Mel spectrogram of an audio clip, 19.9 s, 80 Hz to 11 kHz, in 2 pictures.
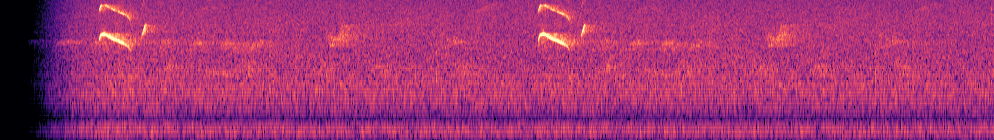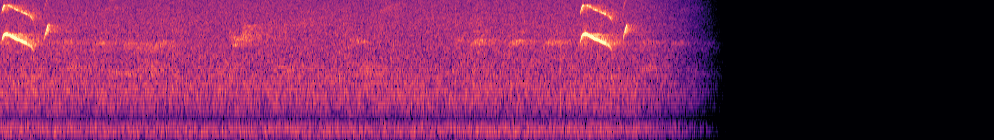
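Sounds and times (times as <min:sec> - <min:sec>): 
Ruddy-tailed Flycatcher Terenotriccus erythrurus calling in Peru: 0:00.6 - 0:09.3, 0:09.9 - 0:13.8, 0:14.6 - 0:16.8.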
